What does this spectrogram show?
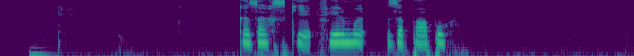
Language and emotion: Russian, neutral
